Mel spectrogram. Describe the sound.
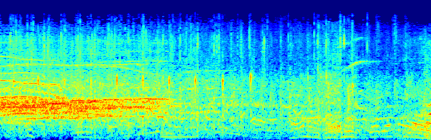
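An audience at a music performance applauds and cheers, with dense clapping and whoops that are loudest at first and then ease slightly while staying lively.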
